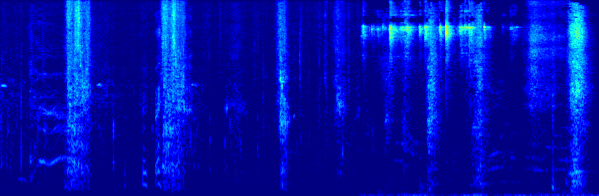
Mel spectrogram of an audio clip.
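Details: Dog sneezing repeatedly, short forceful bursts of breath with soft whimpering between them and a thin high tone in the background toward the end.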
